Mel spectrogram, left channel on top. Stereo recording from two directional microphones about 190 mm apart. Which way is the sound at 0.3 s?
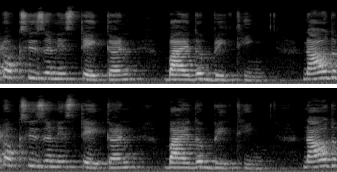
40° left (ahead or behind).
